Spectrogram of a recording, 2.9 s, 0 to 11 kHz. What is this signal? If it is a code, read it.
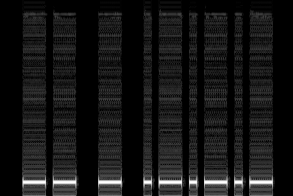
Morse code, heard as a keyed tone, about 16 wpm, 800 Hz. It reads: MT.
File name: CW Code Groups @15WPM / fromSM's / Cities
